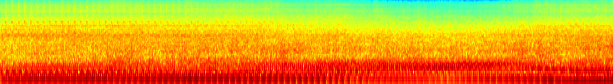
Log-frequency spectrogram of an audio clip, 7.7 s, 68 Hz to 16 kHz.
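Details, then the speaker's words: LS V8 truck with an aftermarket cam: loud, heavy idle with an unsteady lumpy beat and clattery top end. Suspected seized lifter in its bore, likely from incorrect lifters installed with the cam. "Truck sounds like shit. What the f***'s going on? There's some fuckery going on, and we're going to find out what the f*** it is."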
